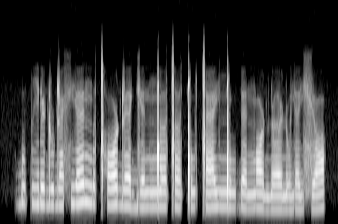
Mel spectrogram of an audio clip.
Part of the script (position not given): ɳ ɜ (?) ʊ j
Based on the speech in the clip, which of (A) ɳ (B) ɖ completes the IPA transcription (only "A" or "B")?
A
